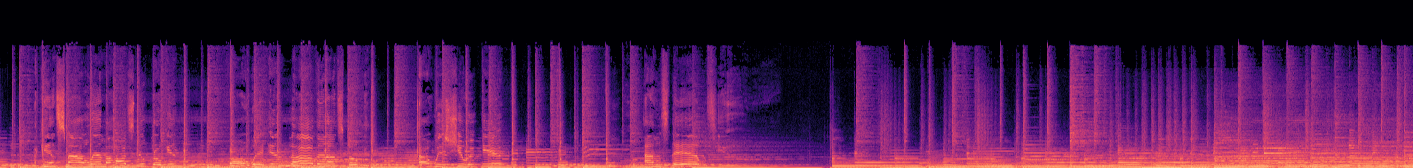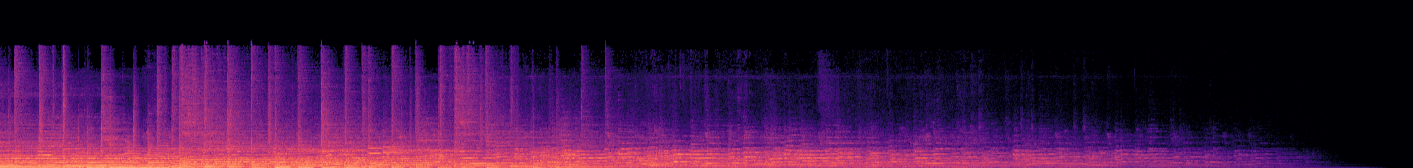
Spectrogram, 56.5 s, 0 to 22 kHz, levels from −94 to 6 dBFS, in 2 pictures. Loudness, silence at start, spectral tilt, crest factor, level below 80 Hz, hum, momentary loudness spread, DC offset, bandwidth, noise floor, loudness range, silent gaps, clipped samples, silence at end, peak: -17 LUFS; 0 s; -6 dB/octave; 16 dB; -26 dBFS; none; 14 LU; under 0.1%; 16.5 kHz; -86 dBFS; 13 LU; none; under 0.1%; 5.75 s; -2 dBFS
